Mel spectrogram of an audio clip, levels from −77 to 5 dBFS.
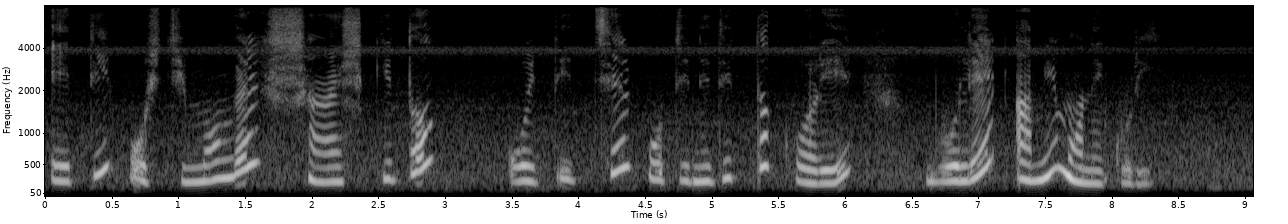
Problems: background sounds at intervals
